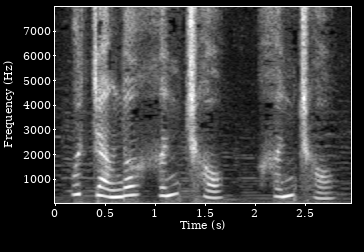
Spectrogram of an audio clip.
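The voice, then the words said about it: Quiet, soft-spoken line. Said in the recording (Chinese): “公主低下头，小声地说”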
